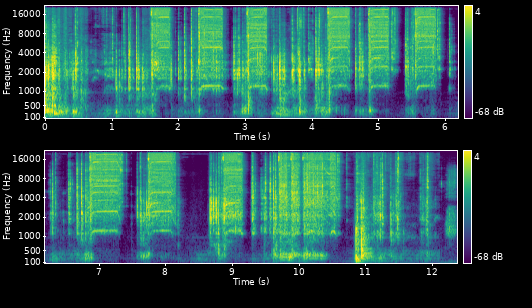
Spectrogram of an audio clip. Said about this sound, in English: I will begin by removing all of the Phillips head screws holding the bezels in place.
